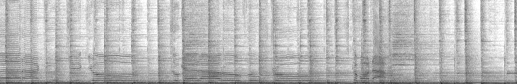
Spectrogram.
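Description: Rock song passage between sung lines: drums, bass and guitar, with a melodic line of held, bending notes over the steady beat and a quick rising slide about seven seconds in.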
